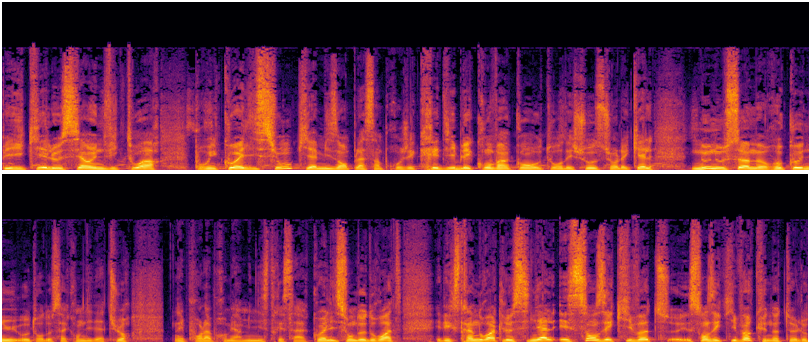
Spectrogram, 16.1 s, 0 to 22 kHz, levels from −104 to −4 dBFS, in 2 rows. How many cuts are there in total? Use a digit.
1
